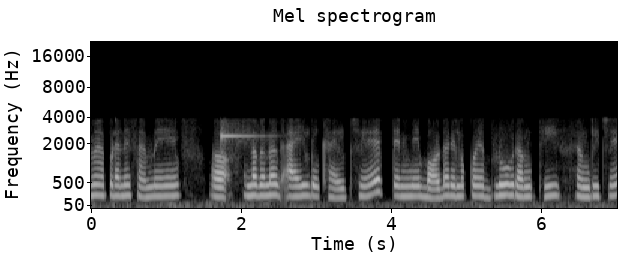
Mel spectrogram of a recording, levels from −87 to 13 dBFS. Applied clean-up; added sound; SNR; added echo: neural diffusion model UNIVERSE++.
